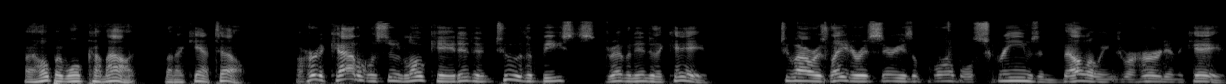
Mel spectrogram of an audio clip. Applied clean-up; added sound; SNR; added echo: neural mask model DeepFilterNet 3.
